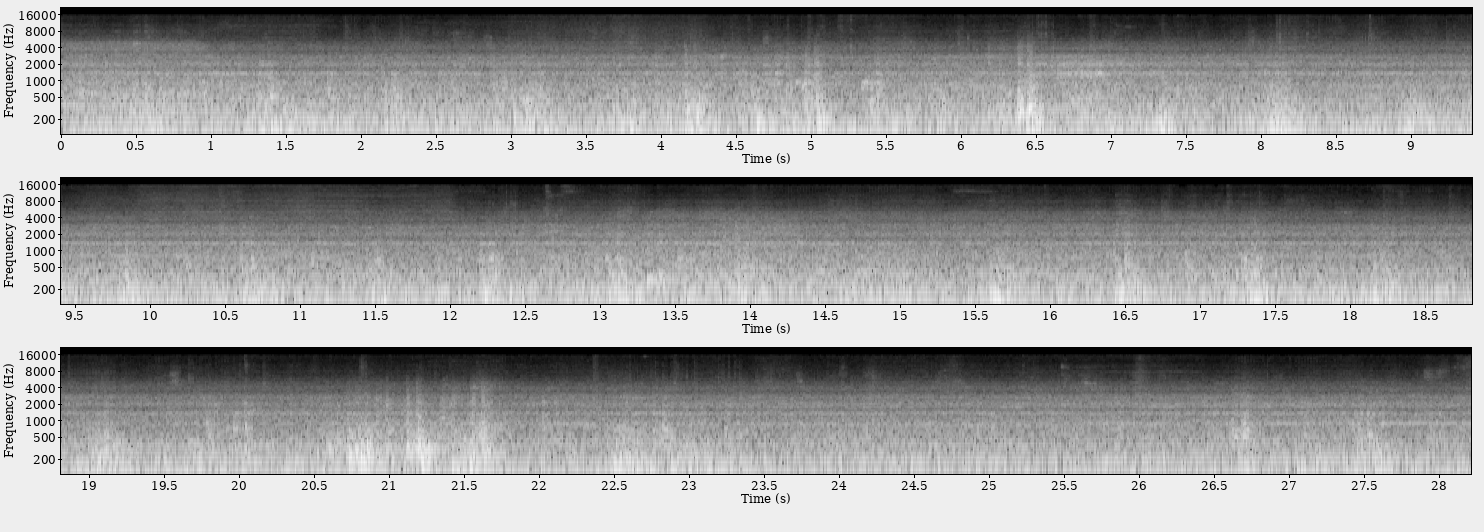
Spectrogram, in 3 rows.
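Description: Kintetsu 22000 series electric train running at speed, heard from inside the passenger car: a steady low rumble of wheels on rail, with sharp clacks over rail joints every second or two and faint steady motor tones. It runs a little quieter near the end.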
